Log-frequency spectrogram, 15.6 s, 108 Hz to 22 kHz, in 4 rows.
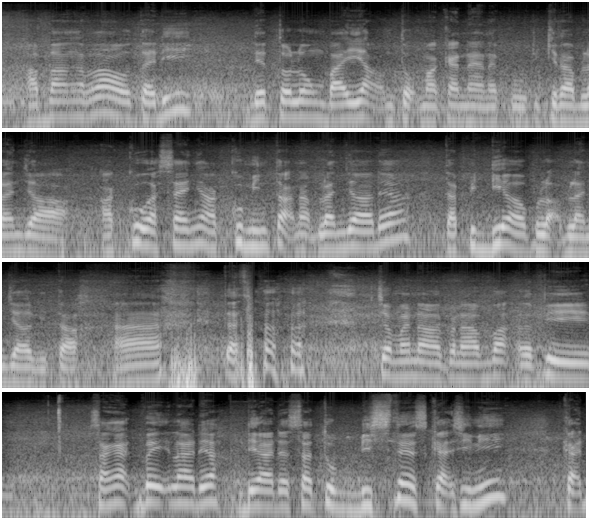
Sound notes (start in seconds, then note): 8.4 laugh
